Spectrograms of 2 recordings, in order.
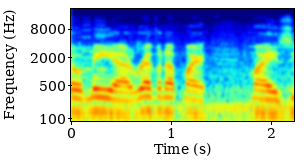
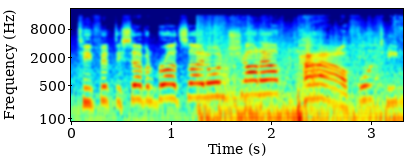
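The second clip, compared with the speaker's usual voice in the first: rising, much louder calling out of the shot; excited play call; 7 semitones higher, 4 dB louder than usual. Real, not acted. Gamer calling his own tank shot to viewers, excited loud and high. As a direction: call the hit like a hype moment.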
